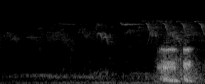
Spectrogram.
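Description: A short frog croak near the end, over faint background ambience.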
